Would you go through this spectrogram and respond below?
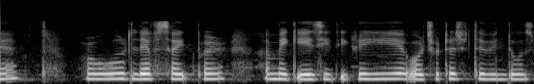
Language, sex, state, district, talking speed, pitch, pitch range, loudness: Hindi, female, Arunachal Pradesh, Papum Pare, 170 wpm, 245 Hz, 240-250 Hz, -16 LUFS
